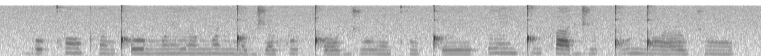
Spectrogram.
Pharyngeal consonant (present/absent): present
